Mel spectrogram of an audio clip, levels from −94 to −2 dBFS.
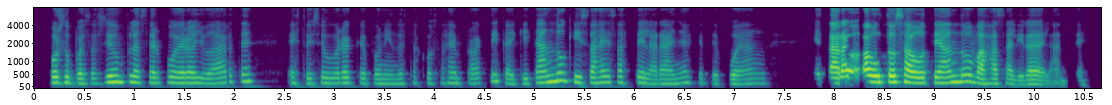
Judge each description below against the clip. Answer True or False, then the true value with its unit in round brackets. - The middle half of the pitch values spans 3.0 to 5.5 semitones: True (3.4 semitones)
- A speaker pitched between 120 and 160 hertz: False (195 Hz)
